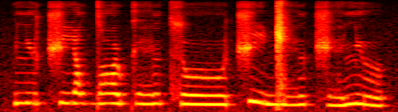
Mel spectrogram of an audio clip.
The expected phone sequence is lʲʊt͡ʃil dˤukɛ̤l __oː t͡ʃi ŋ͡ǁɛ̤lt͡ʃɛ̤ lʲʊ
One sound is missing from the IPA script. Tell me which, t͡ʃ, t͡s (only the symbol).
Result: t͡s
